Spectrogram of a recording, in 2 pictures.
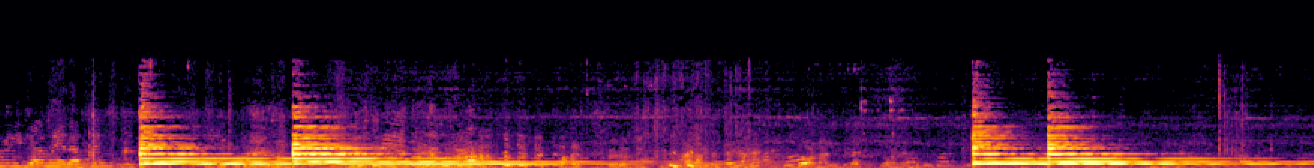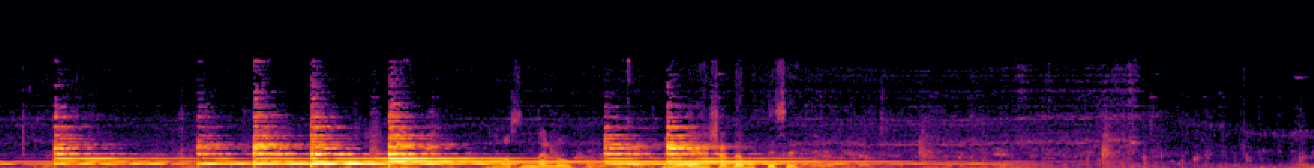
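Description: Men and women talk quietly nearby, outdoors.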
